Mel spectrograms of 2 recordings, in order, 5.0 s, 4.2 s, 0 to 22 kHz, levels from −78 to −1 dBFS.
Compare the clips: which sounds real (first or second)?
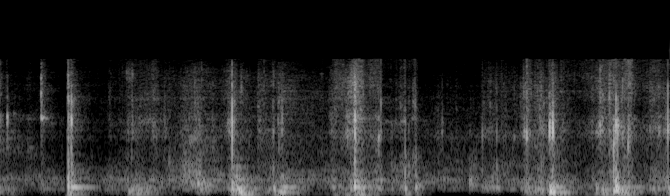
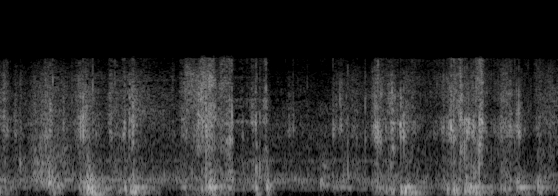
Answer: second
